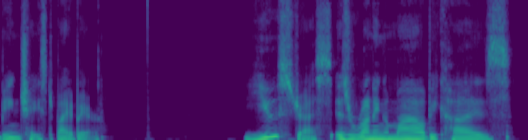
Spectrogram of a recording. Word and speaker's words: eustress: There's stress as we know it, and then there's also eustress. It's spelled E-U-S-T-R-E-S-S, eustress.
